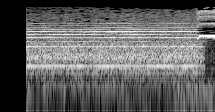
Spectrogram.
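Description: A radio station jingle opening on a sustained electronic chord of steady held tones. It starts abruptly out of dead silence about a quarter second in.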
